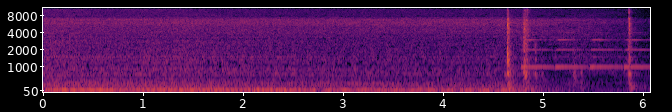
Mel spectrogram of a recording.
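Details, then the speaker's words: Dodge Dakota 4.7 V8 after timing chain replacement, first start: catches and settles into a steady, even low rumble with no knock or chain rattle; previous noise gone, normal idle. "we fire right up and what do you know no more noise it sounds good"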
